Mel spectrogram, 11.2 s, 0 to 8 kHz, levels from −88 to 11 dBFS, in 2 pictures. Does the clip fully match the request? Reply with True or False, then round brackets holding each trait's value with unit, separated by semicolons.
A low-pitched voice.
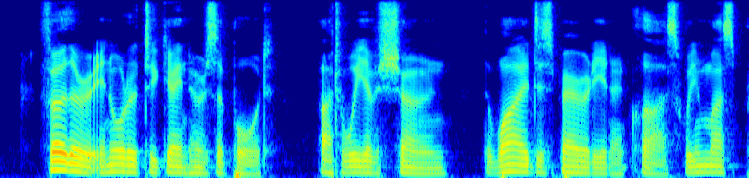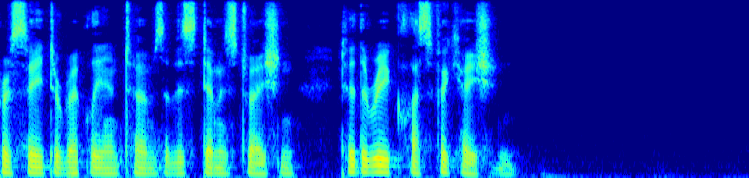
True (100 Hz)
